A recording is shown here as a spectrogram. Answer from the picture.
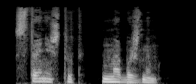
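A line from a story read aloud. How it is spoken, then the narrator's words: Grumbled. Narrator (Russian): буркнул тот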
